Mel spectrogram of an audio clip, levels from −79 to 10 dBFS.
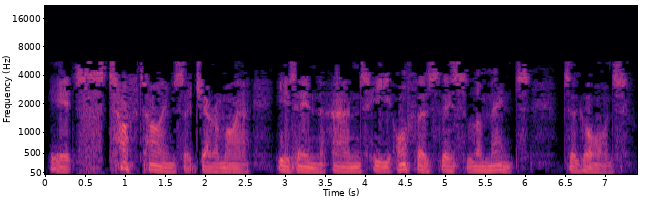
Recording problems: garbled, watery; badly; nothing above 5.5 kHz
distortion; slight; 10 dB below the speech

